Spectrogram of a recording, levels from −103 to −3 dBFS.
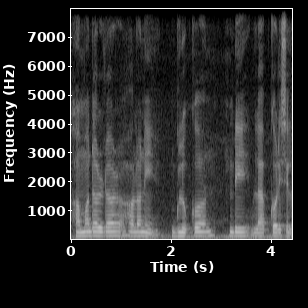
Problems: constant background noise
